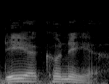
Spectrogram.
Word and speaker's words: diakonia: And then we have diakonia. D-I-A-K-O-N-I-A.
